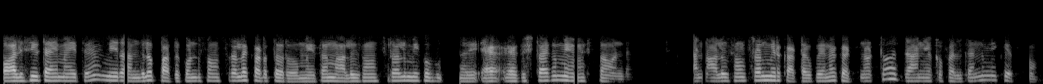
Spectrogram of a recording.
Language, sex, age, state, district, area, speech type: Telugu, male, 30-45, Andhra Pradesh, Kakinada, rural, conversation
